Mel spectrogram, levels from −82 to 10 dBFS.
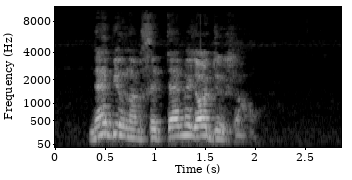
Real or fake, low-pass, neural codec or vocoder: real; 9.9 kHz; none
